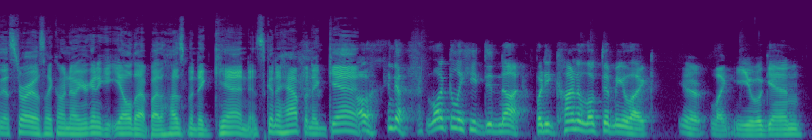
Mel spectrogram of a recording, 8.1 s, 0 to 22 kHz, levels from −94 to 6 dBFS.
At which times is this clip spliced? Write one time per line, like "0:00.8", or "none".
0:03.8

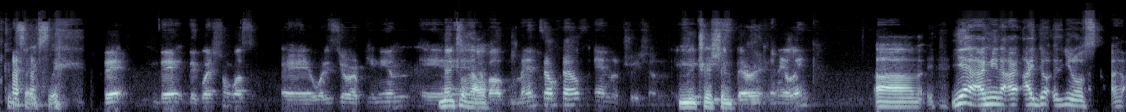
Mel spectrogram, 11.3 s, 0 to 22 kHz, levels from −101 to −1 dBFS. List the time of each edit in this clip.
none

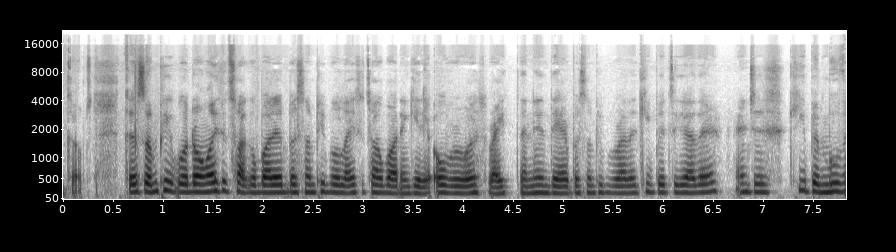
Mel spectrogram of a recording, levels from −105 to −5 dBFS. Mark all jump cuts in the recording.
0:05.8
0:06.6

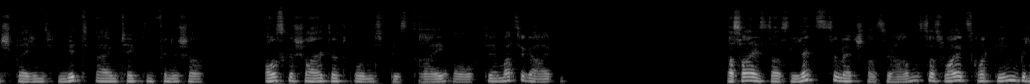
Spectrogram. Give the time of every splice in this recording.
none

